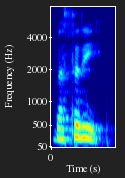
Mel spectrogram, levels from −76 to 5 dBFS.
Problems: none marked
